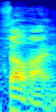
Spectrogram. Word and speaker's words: Felheim: Felheim. That's how it's pronounced.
